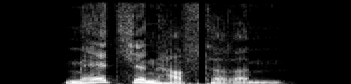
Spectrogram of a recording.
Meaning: strong dative masculine/neuter singular comparative degree of mädchenhaft
- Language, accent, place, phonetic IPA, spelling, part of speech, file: German, Germany, Berlin, [ˈmɛːtçənhaftəʁəm], mädchenhafterem, adjective, De-mädchenhafterem.ogg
